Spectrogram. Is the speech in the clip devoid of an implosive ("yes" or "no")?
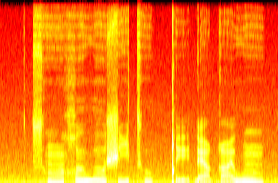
no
